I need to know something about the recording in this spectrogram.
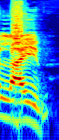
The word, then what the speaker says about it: live: और एक हो गया लाइव, शब्द यही है, बिल्कुल सेम स्पेलिंग है, लेकिन यहाँ देखिए इसका प्रोनाउंसिएशन थोड़ा सा बदल गया, लाइव हो गया, और इसकी हिंदी बिल्कुल बदल जाएगी, सजीव प्रसारण, ठीक है।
